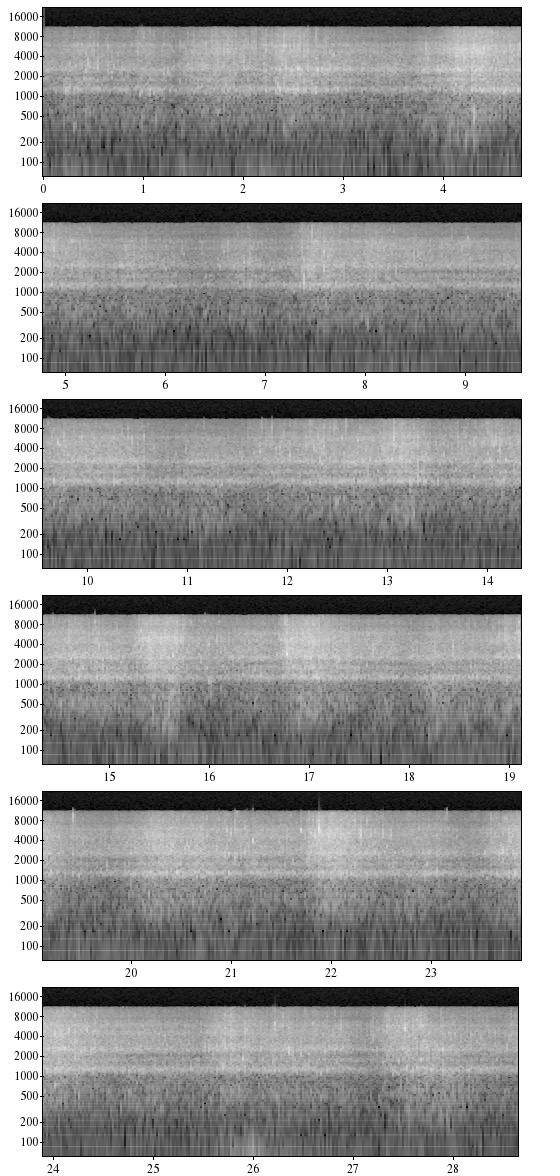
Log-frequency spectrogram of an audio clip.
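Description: Small river waves lapping against a sandy bank, washing in and out in uneven swells every couple of seconds.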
